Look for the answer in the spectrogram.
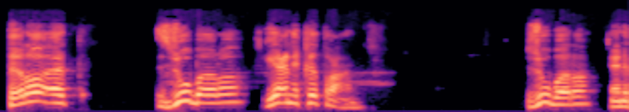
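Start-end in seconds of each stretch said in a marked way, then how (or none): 1.2-1.8 higher-pitched zubara, b with fatha. Shown as a demonstration. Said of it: "بفتح الباء". 3.9-4.4 zubara, b given a fatha. Shown as a demonstration. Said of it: "بفتح الباء".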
